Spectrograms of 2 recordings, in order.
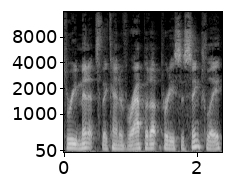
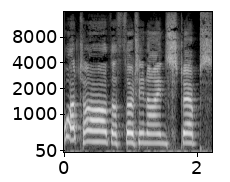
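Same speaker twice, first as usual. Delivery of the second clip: very high-pitched shout, said slowly; 5 dB louder than usual. Retelling Hannay shouting out to Mister Memory: shouting like Ian McKellen. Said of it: "that was almost like Ian McKellen".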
